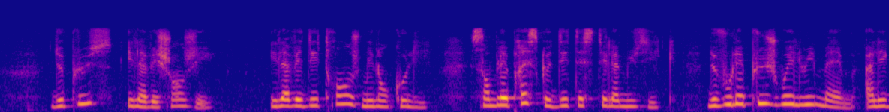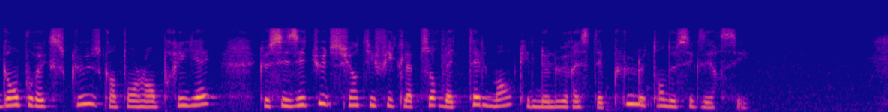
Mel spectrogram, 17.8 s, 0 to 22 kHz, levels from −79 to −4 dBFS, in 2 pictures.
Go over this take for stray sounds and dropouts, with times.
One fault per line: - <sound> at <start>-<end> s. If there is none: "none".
none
